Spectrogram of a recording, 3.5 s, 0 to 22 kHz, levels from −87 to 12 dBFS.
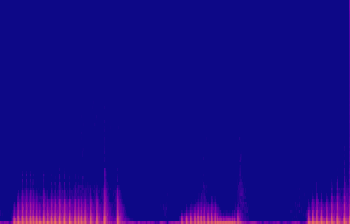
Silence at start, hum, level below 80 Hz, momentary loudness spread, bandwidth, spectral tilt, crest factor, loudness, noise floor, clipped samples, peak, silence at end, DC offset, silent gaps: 0.05 s; none; -44 dBFS; 10 LU; 3.7 kHz; -11.5 dB/octave; 20 dB; -36 LUFS; -59 dBFS; under 0.1%; -16 dBFS; 0 s; under 0.1%; none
